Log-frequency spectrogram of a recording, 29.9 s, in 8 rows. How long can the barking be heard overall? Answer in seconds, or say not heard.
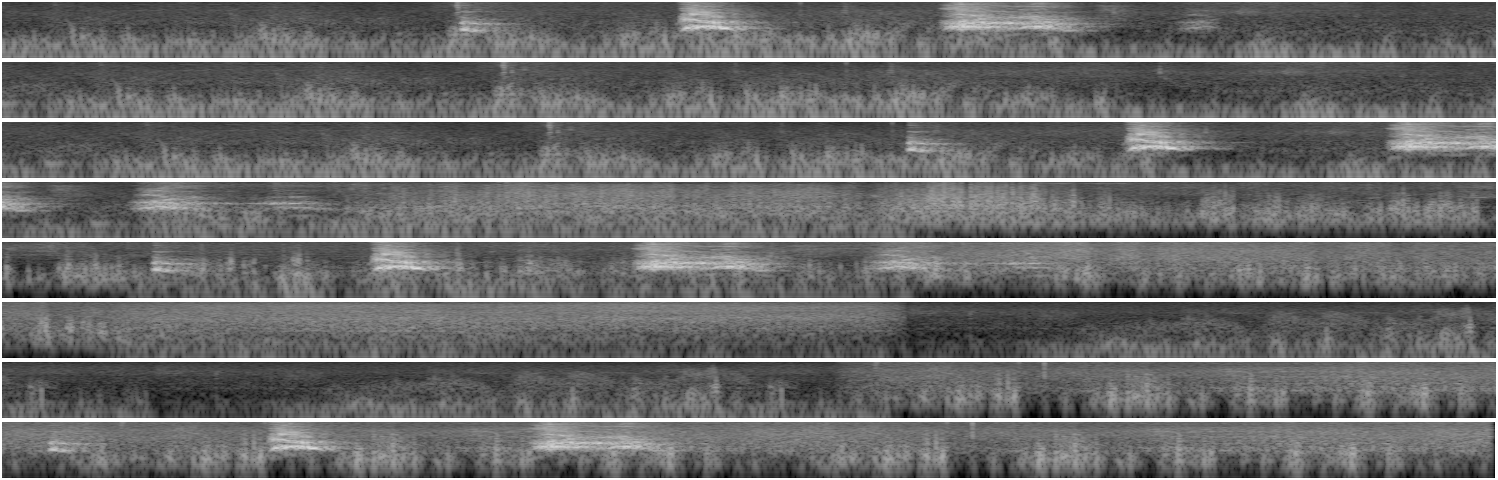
8 s.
